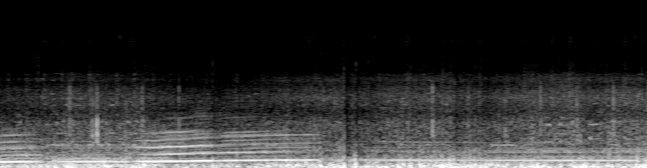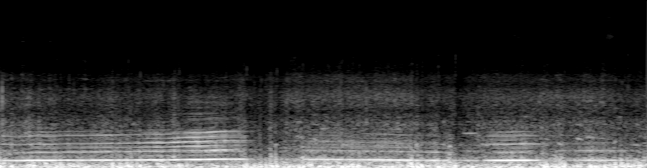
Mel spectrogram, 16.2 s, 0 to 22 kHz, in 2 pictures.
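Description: Infiniti G37xS's V6 with resonated test pipes and an Ark Grip cat-back exhaust, pulling under acceleration on the road. The note climbs, drops at an upshift about four seconds in, climbs again and drops at another shift about eleven seconds in, then starts climbing once more.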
